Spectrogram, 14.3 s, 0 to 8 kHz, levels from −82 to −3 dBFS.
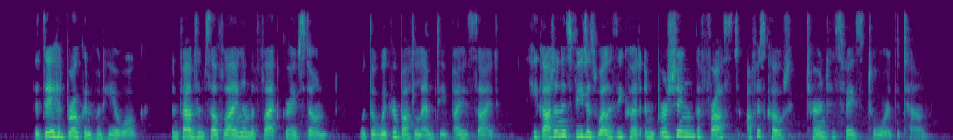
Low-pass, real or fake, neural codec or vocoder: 7.2 kHz; fake; vocoder, 44.1 kHz, 80 mel bands, Vocos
